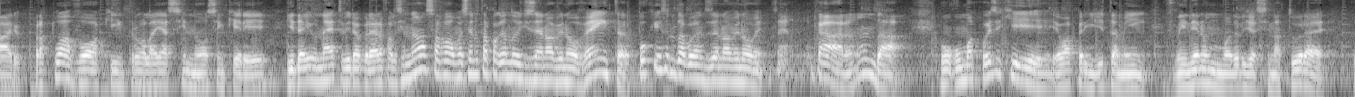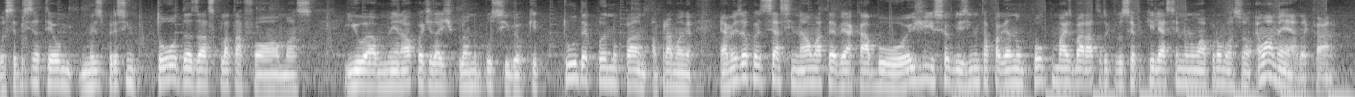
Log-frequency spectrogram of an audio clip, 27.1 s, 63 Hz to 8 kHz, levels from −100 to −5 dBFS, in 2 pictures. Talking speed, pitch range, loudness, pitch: 235 wpm, 115-140 Hz, -17 LUFS, 125 Hz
